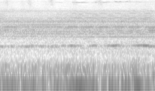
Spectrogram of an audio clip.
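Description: Steady low rumble and hiss of a vehicle cabin's background noise, with a faint thin steady tone.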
